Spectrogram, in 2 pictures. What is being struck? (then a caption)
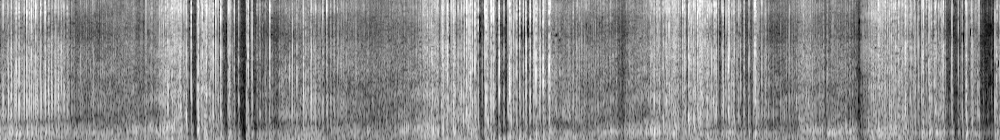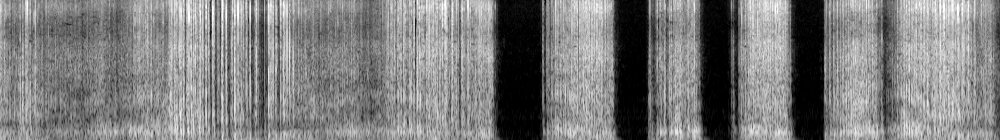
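Coiled woven fiber placemat. Long nails on both hands scratch a round, dark, coiled woven fiber placemat, making a dense, continuous rasping scrape with a heavy low rumble and a faint bright edge. Near the end the scratching breaks into short bursts separated by brief silences.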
